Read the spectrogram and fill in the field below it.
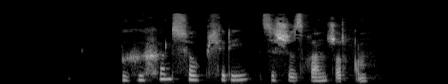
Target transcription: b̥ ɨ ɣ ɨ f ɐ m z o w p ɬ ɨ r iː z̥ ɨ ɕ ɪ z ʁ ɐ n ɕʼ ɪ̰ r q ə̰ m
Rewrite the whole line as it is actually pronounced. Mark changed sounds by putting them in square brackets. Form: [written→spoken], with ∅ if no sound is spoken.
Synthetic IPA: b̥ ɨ ɣ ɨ [f→x] ɐ m [z→s] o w p ɬ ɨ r iː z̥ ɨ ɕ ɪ z ʁ ɐ n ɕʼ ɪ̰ r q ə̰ m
